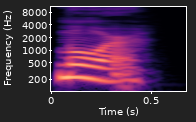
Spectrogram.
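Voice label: "more", American English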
